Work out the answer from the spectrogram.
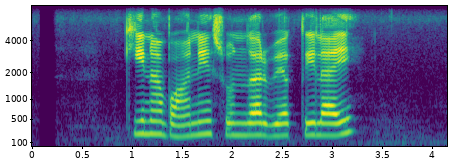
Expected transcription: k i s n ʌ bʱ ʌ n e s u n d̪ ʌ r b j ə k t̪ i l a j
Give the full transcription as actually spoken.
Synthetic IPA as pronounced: k i n ʌ bʱ ʌ n e s u n d̪ ʌ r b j ʌ k t̪ i l a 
